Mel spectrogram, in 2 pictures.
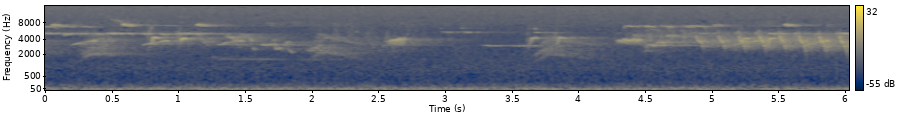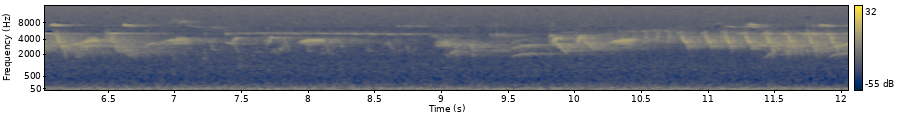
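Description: Outdoor ambience of several small birds chirping and trilling in short repeated phrases, over a steady low rumble.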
